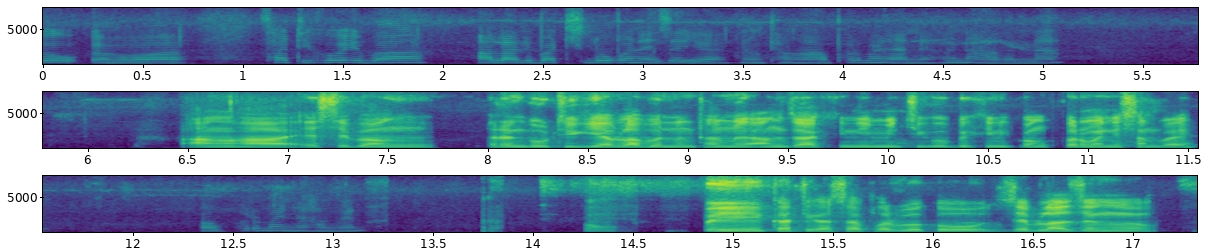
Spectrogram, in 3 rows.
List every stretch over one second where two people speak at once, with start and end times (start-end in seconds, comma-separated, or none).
none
